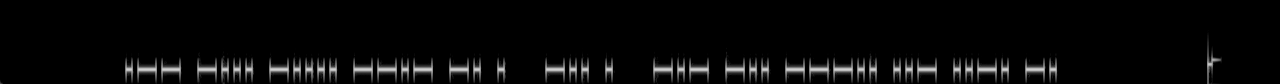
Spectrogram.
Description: Morse code, heard as a keyed tone, about 20 wpm, 700 Hz. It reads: WB6QNE DE KD8UFN
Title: USA Callsign DE Callsign - 6 Characters - 20wpm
